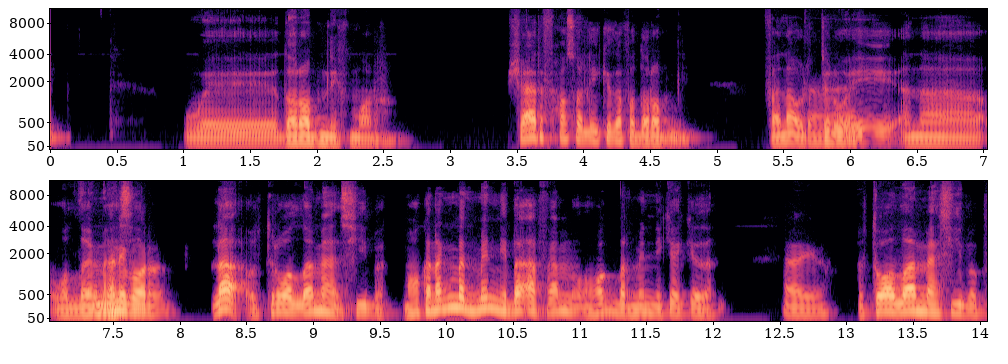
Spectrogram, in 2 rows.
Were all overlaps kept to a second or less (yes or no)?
yes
